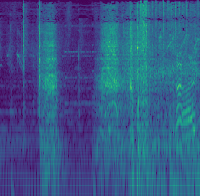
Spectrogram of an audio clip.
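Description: Tractor engine being started: a short burst of cranking about a second in, then the engine catches and runs with a steady low beat from about two seconds in.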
